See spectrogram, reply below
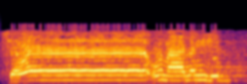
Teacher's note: العين دي من حروف الاظهار، كل تنوين بعده عين ما غنش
